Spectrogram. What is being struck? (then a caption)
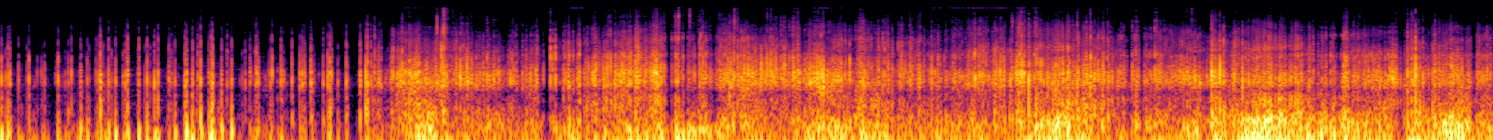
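Grained leather wallet. Long nails scratch across the surface of a pink, grained leather wallet. For the first few seconds there are sparse, dry crackling ticks, then a dense, continuous rough scratching with a heavy low rumble that swells and fades.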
